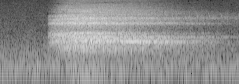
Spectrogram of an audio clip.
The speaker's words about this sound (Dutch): De frisse winterse lucht door mijn neus naar binnen. En zachtjes naar buiten als warme wolkjes in de lucht.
